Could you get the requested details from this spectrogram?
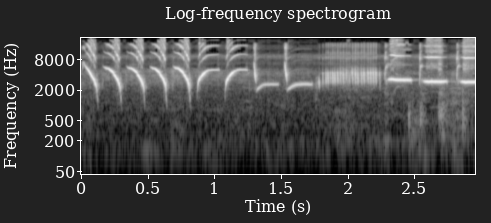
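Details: Canary song intended to prompt other birds to sing: quick repeated high sweeping notes, a couple of lower slurred whistles, a short buzzy burst, then three long steady whistles.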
